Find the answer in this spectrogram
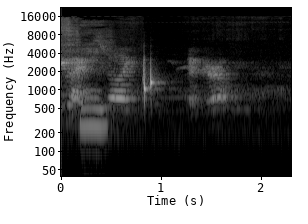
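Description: Quiet voices in short snatches, with a sharp single click just under a second in.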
